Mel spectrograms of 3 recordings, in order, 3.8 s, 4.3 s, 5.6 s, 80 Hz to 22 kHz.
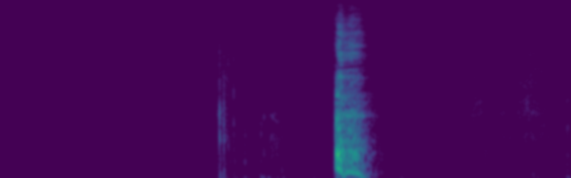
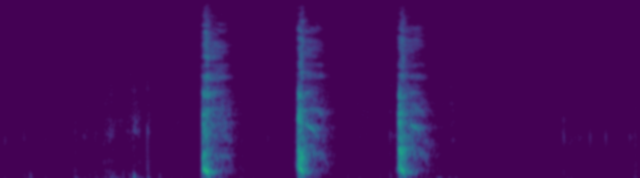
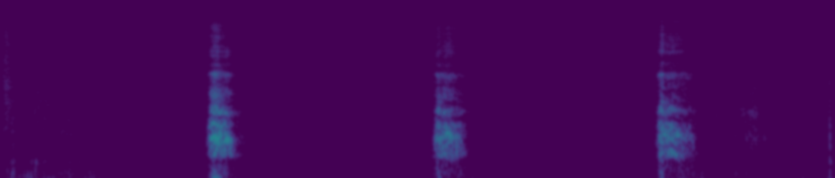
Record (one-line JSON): {"cough_length": "3.8 s", "cough_amplitude": 6024, "cough_signal_mean_std_ratio": 0.16, "three_cough_length": "4.3 s", "three_cough_amplitude": 5165, "three_cough_signal_mean_std_ratio": 0.21, "exhalation_length": "5.6 s", "exhalation_amplitude": 856, "exhalation_signal_mean_std_ratio": 0.27, "survey_phase": "beta (2021-08-13 to 2022-03-07)", "age": "45-64", "gender": "Male", "wearing_mask": "No", "symptom_runny_or_blocked_nose": true, "symptom_headache": true, "smoker_status": "Never smoked", "respiratory_condition_asthma": false, "respiratory_condition_other": false, "recruitment_source": "REACT", "submission_delay": "2 days", "covid_test_result": "Negative", "covid_test_method": "RT-qPCR", "influenza_a_test_result": "Negative", "influenza_b_test_result": "Negative"}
